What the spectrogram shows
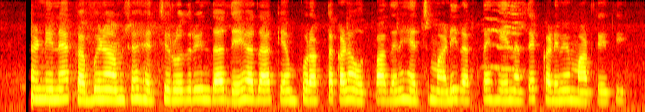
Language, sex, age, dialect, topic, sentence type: Kannada, female, 25-30, Dharwad Kannada, agriculture, statement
